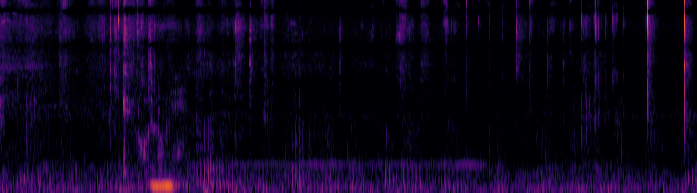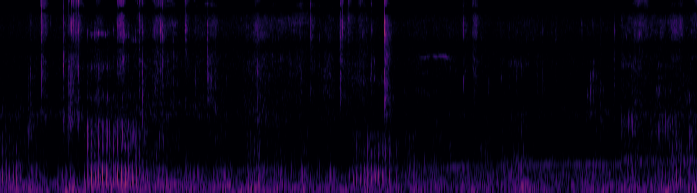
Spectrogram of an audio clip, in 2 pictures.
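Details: Domestic cat purring while being played with indoors as a collar is put on; continuous low rumbling purr, a faint steady humming tone, rustling, and a person speaking Korean briefly.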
